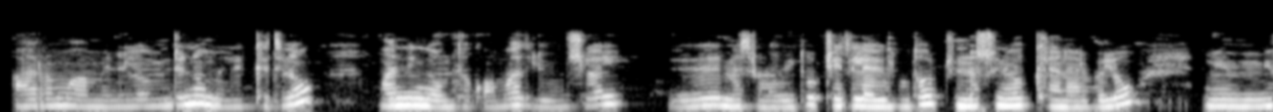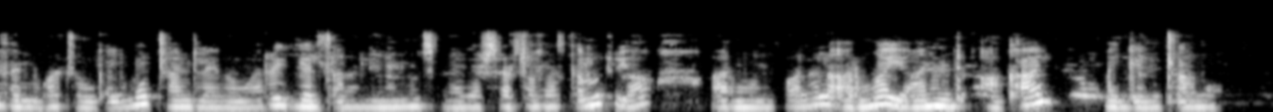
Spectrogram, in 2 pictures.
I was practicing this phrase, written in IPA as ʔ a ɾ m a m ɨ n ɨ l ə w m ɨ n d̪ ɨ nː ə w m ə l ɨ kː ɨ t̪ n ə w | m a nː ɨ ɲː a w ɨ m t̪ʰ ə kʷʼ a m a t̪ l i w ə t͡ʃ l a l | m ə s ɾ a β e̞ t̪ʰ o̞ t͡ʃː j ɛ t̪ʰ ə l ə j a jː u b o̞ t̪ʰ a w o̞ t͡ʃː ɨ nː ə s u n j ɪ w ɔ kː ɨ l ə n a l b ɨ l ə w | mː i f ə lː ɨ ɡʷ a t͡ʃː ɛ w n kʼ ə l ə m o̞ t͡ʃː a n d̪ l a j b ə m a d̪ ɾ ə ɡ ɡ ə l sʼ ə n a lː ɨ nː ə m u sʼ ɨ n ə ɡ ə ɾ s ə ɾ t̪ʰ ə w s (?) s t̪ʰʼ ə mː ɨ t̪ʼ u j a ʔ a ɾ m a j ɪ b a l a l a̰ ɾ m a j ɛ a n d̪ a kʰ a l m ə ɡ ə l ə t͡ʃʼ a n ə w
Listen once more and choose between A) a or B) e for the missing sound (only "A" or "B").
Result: A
